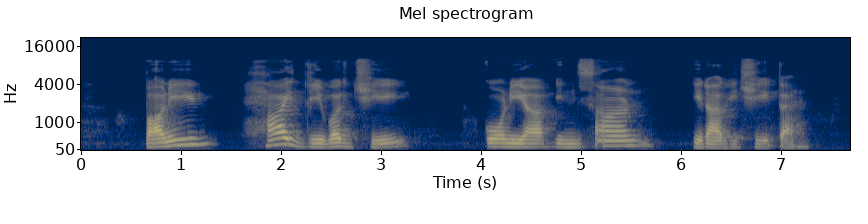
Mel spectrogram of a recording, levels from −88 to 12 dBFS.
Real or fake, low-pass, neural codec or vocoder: fake; 9.9 kHz; autoencoder, 22.05 kHz, a latent of 192 numbers a frame, VITS, trained on one speaker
